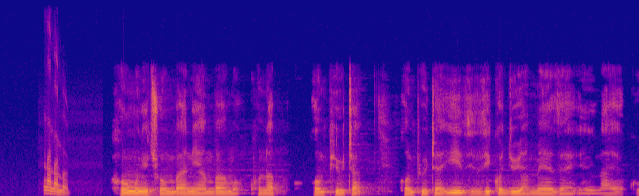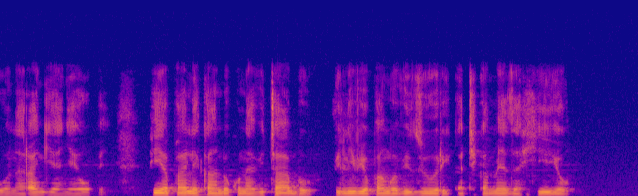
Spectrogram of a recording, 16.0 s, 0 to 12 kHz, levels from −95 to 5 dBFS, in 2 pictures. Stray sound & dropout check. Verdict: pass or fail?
fail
